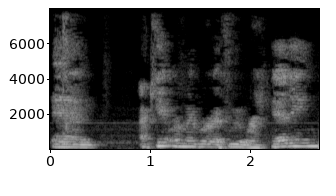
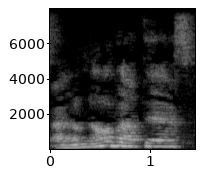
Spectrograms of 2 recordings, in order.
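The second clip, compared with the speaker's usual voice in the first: usual speaking voice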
